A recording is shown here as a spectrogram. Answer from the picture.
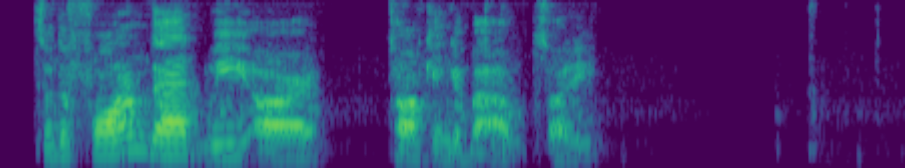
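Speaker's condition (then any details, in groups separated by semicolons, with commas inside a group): No condition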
